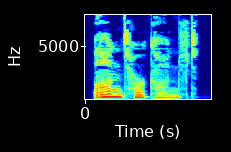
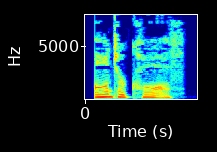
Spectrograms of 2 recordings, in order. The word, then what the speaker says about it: Unterkunft: "Unterkunft," Pierre repeated. "Unterkopf," said the captain, and looked at Pierre for some seconds with laughing eyes.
